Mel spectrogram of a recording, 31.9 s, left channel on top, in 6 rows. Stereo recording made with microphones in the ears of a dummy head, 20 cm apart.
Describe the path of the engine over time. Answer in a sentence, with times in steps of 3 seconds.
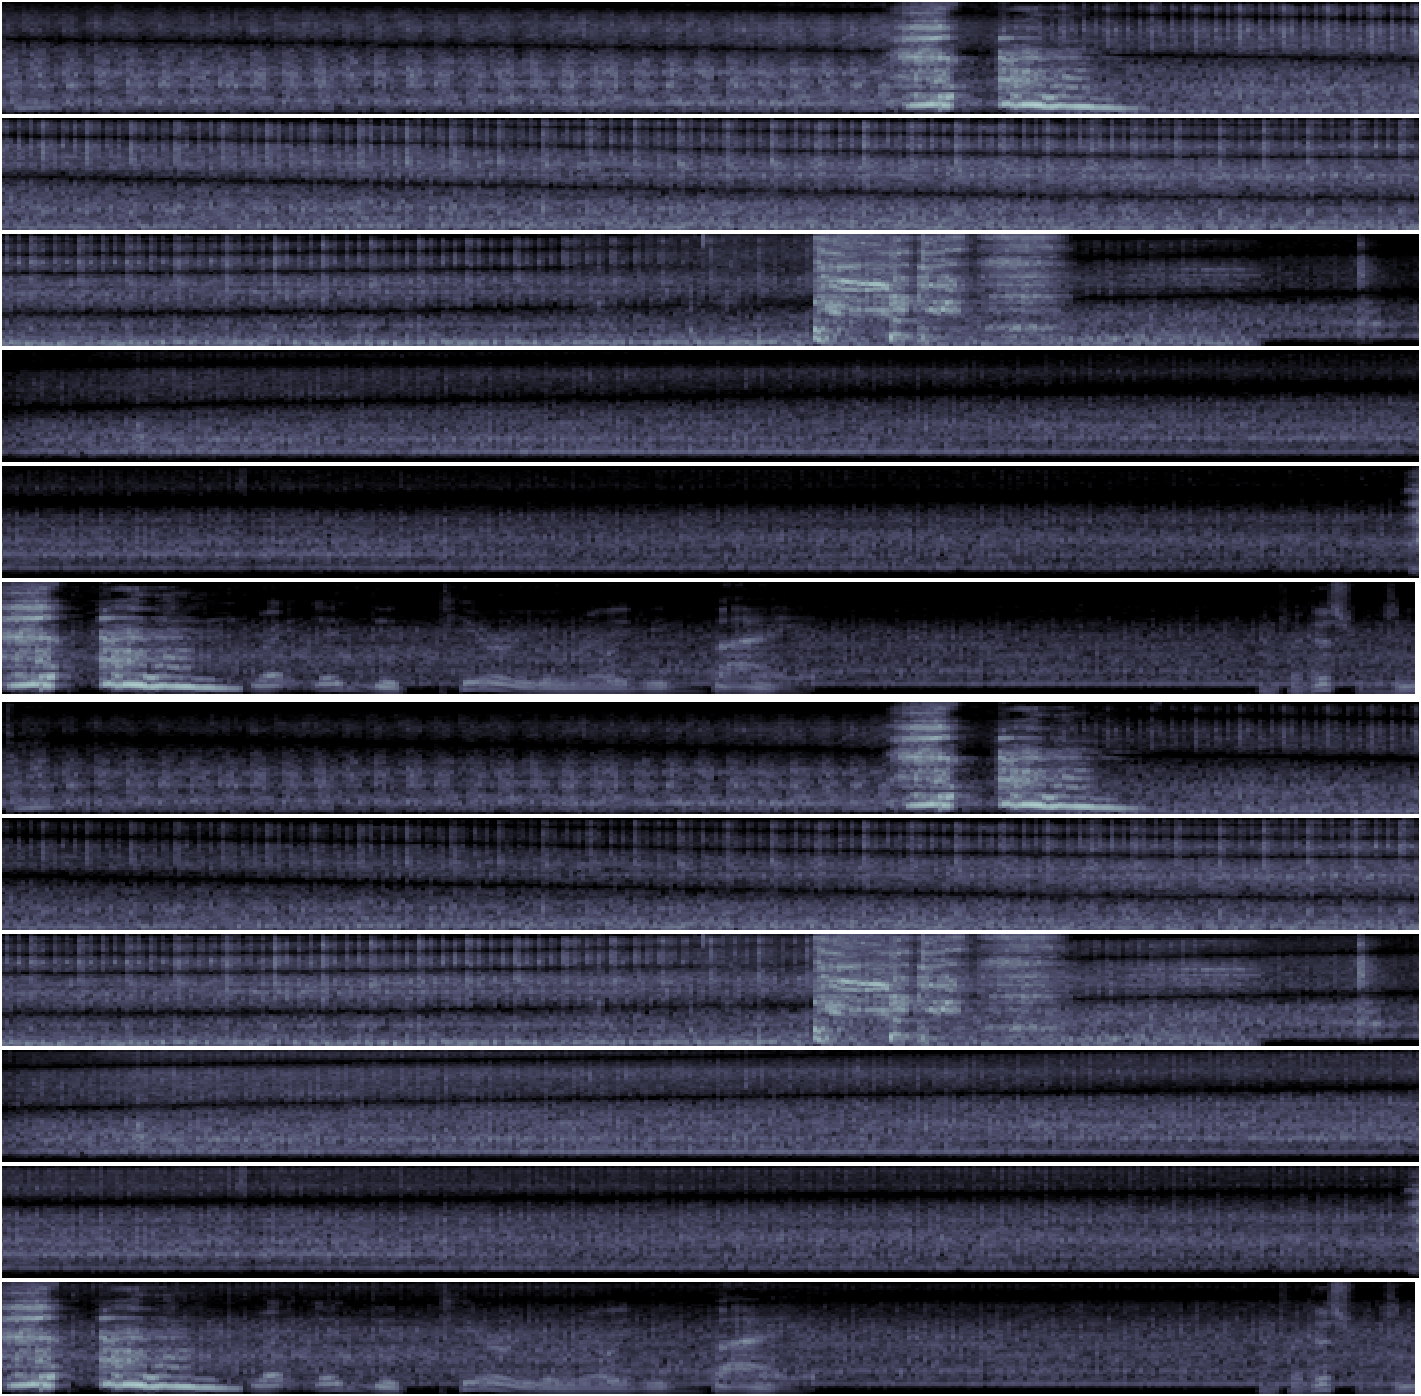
In this clip you hear the engine on the left from 0 s, in the centre from 9 s and on the right from 12 s.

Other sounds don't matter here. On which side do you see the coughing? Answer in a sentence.
In this clip you hear the coughing in the centre.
